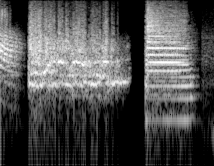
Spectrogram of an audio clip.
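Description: A loud, wavering, voice-like cry, then a short steady buzzing tone. Each starts and stops abruptly, like sound-effect clips cut together.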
